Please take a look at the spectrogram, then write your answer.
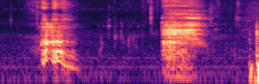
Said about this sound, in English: let me uh, clear my throat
